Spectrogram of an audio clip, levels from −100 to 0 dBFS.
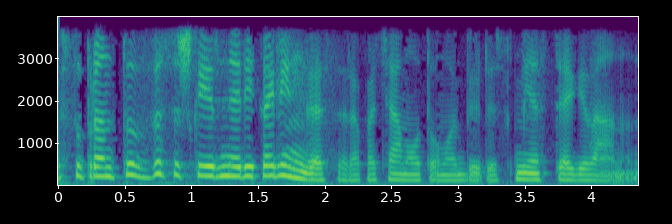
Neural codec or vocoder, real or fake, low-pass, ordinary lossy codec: none; real; 3.6 kHz; AAC, 24 kbps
